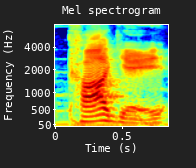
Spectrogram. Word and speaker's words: Kage: Pronounce J like gay. Kage.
